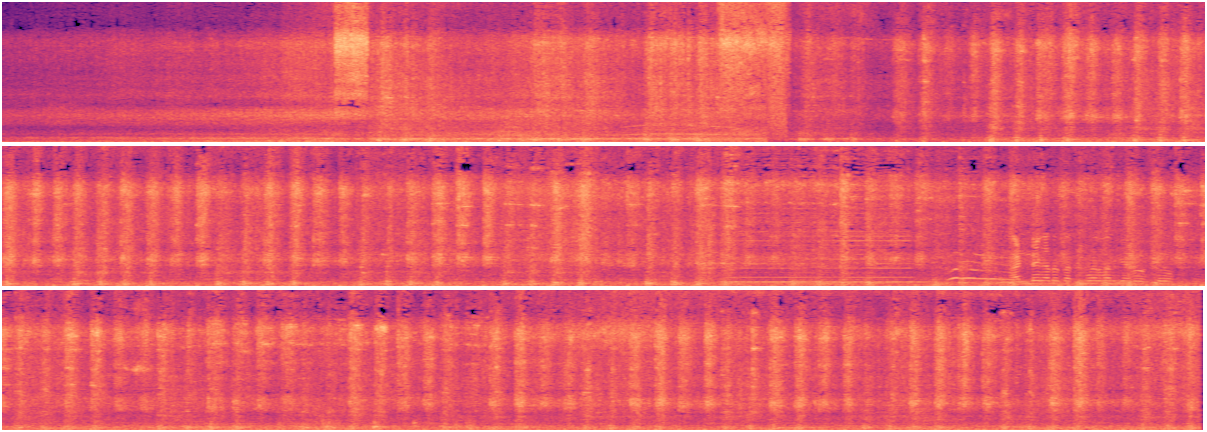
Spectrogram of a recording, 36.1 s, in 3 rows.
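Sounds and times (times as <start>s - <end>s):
freight train rumble: 0.0s - 36.0s.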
